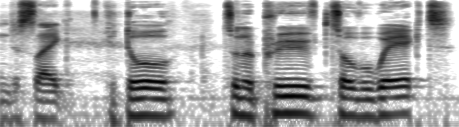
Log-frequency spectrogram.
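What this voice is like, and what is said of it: British accent, imitates another person's voice. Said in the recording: “What's your best British accent? ... I've been doing the Paul Hollywood from Great British Bake Off.”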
